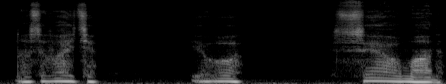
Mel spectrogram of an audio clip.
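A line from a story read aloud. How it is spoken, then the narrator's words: Rasped. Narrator (Russian): прохрипела Сюзанна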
